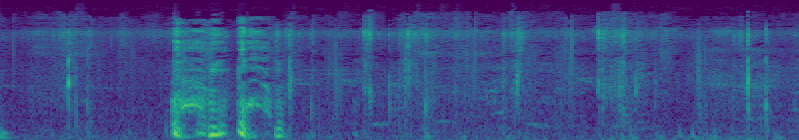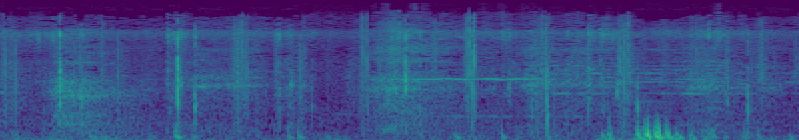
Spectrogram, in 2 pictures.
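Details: Person coughing outdoors while filming at Bundi Fort: about three quick dry coughs in a row, then quiet ambience with faint footsteps.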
